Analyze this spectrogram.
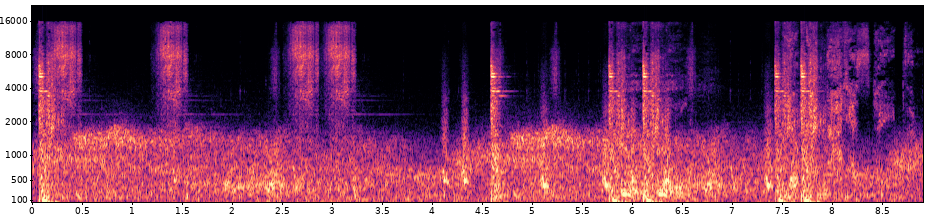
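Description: A young man talks steadily into a microphone.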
